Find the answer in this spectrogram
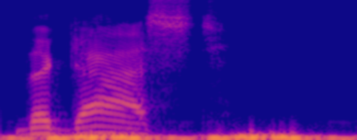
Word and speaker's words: De Geest: You say it like the Gast. It's Flemish, Belgium.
